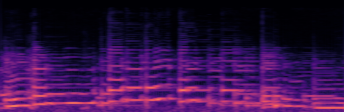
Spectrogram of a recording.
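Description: An electric guitar plays through an amp, picking a melodic run of single notes with a few strummed accents, warm and clean with smooth sustain, fairly loud, with no talking.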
